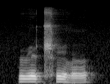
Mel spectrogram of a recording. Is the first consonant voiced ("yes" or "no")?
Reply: yes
